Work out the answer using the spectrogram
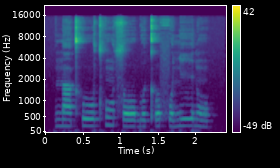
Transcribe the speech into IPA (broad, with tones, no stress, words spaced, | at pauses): nã˨ kʰuː˨tʰũ˦ soː˨ɡʷi˨kʼʊ˦ fʊ˨ ɲiː˦ɗũ˨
